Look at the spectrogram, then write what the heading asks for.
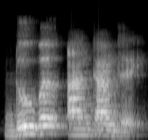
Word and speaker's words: double entendre: The correct pronunciation of this idiom is double entendre.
